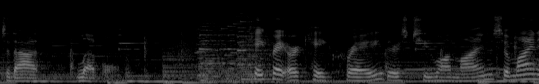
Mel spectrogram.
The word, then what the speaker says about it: Kaycreigh: Kaye or K Cray, there's two online. So, mine is EI GH like that. It's a combination of my first and last name. Um, but it's pronounced K Cray.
